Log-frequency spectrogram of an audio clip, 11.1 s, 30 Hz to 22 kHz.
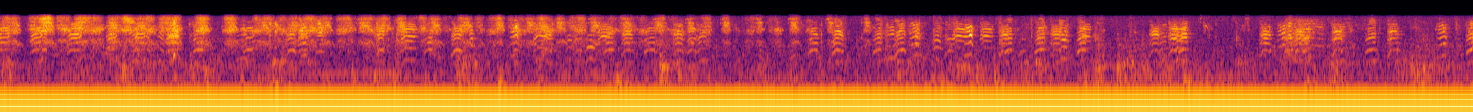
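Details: Captive Double-barred finches with chicks, parents raising young, recorded 4 June 2011: busy overlapping high chirps and scratchy twittering from several birds, thickening in the second half, over a constant low background hum.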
